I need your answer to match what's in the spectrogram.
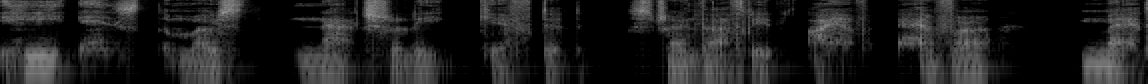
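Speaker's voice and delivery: very quiet hushed whisper, barely voiced at all. Describing a strength athlete, whispering. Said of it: "I don't know why I'm whispering it".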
